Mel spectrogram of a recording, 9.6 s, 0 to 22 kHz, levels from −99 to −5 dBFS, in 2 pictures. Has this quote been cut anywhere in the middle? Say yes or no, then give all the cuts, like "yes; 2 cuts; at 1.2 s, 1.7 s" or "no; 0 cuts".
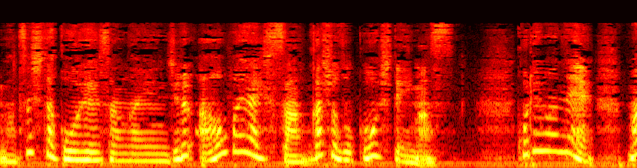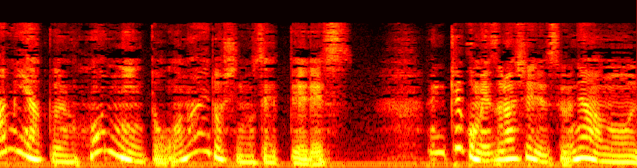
yes; 1 cut; at 3.9 s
